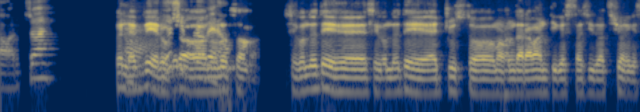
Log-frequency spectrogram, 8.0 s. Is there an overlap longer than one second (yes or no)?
yes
